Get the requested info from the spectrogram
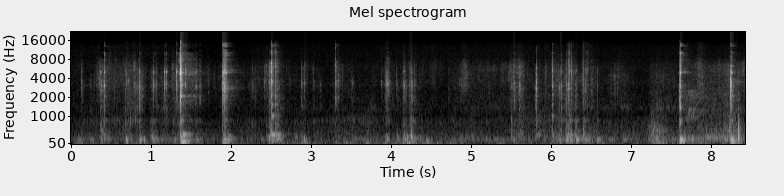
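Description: Irregular small metallic clicks and taps as a steel pin is pushed and worked against a spring-loaded lever on a cast-iron tractor hydraulic pump body, the pin not going through easily. The sharpest knocks come about a second and a half in, just before two seconds, and near the end.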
